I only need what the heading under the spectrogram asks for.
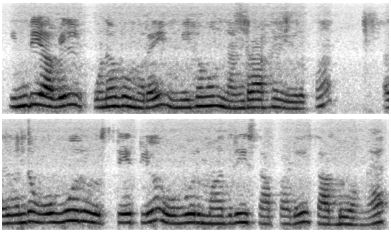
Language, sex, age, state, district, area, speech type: Tamil, female, 30-45, Tamil Nadu, Namakkal, rural, spontaneous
